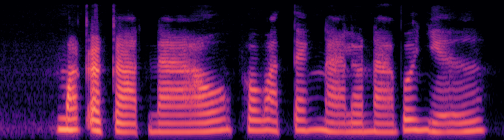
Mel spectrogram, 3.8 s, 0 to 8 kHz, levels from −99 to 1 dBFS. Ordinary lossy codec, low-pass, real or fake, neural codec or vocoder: none; 7.2 kHz; fake; vocoder, 44.1 kHz, 128 mel bands, Pupu-Vocoder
